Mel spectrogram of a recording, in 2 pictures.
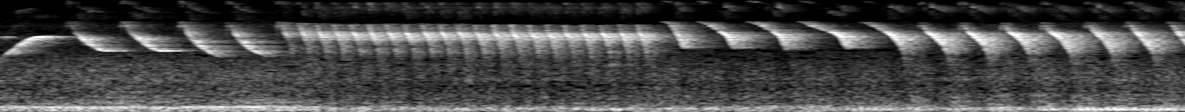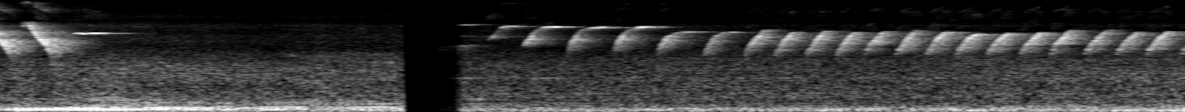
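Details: Local canary singing its original, pure natural song without imitated fill-ins: fast rolling trills of rising, repeated high notes, a sustained buzzy tour, then more quick rising trills after a short break; faint low hum underneath.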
